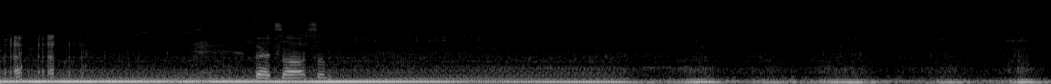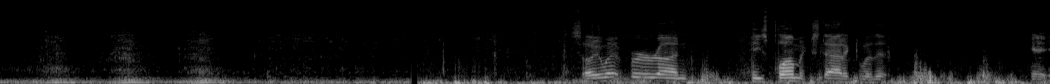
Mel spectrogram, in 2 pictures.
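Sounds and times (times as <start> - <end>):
car engine revving: 0.0 - 14.6.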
